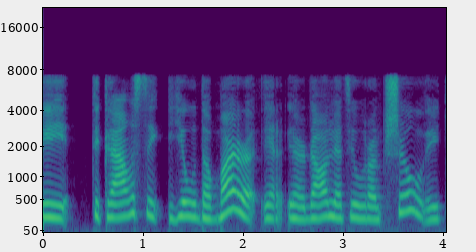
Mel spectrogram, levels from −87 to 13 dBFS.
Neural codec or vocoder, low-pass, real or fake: codec, 16 kHz, 0.5 kbps, FunCodec, trained on Chinese and English, 25 frames a second; 7.2 kHz; fake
